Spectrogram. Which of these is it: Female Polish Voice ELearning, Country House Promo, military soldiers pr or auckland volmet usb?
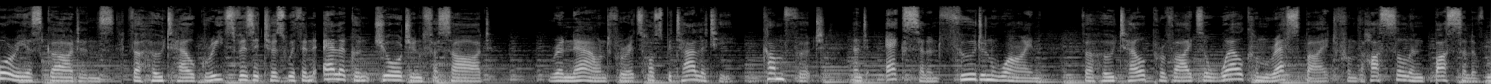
Country House Promo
